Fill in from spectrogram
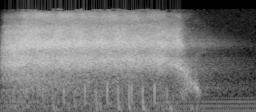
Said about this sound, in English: Boy, the dry cleaners have these great big steam presses. You know, you put the garment on there.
